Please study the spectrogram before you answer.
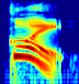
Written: gui4

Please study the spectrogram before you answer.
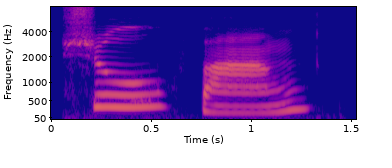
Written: ShuFang

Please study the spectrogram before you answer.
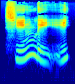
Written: xingli

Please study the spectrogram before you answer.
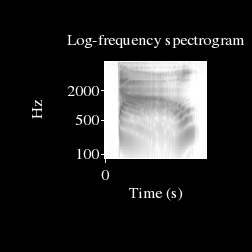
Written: dao3

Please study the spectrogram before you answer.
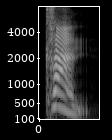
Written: kan4

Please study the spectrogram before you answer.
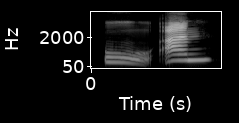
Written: wuan

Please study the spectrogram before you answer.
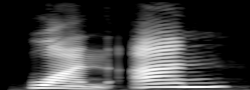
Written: wanan

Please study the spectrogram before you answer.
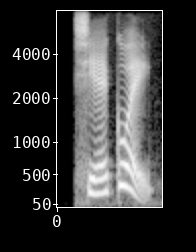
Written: xie2gui4

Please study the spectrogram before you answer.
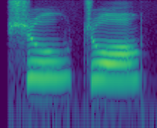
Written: ShuZhuo

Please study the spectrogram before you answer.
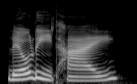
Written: liu2li3tai2

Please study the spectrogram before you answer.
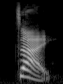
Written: zai4

